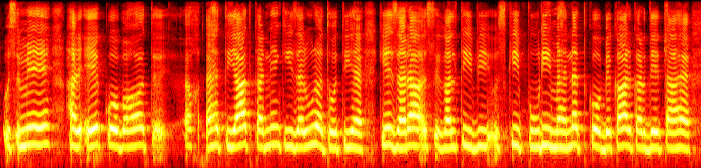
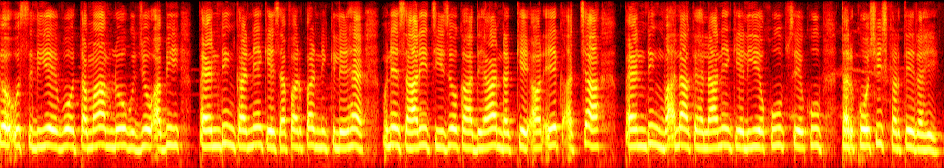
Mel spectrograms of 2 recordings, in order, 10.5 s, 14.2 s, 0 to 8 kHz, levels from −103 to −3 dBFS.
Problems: constant background noise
